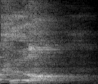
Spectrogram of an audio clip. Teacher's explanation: 시읒 탈락은 말 그대로 어간 끝 시읒이 사라져서 소리 나지 않는 겁니다.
